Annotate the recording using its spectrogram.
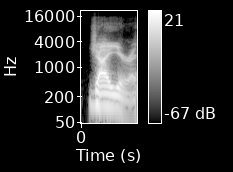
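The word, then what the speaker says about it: Jaire: Jair, I think is how he says it.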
